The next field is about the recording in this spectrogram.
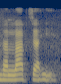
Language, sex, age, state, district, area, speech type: Maithili, female, 45-60, Bihar, Araria, rural, spontaneous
